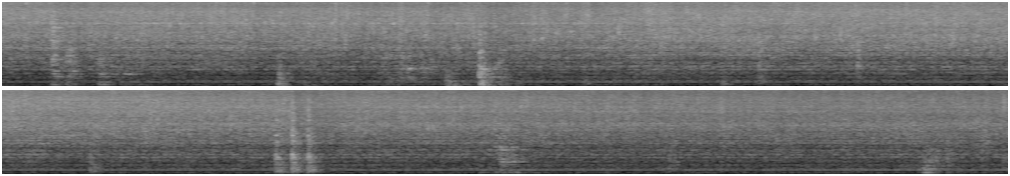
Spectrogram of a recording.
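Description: Diced tomatoes sizzling steadily in hot olive oil in a small stainless saucepan, with a few light knocks as they are stirred.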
